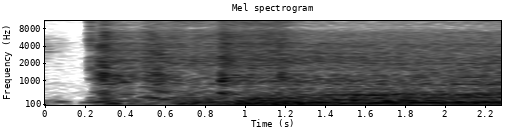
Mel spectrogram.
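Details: Toyota Corolla Big Body GLi AE101 with 4A-FE engine, after fixing its cold-start and hard-starting problem: brief crank, fires straight away, settles into even steady idle; normal cold start.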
